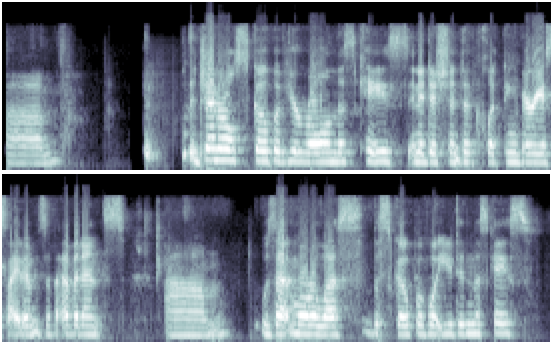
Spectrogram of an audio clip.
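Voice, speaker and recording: A woman's voice: medium pitch, level tone, moderate pace, poor audio. A woman speaking formally in court as a prosecuting attorney questioning a witness.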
